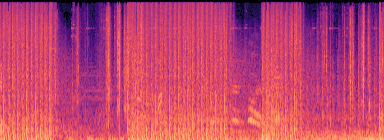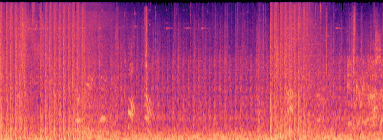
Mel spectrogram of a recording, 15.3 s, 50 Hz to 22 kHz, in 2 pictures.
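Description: Rapid automatic gunfire bursts in The Division 2, loud and sustained with brief gaps between volleys of machine-gun fire and scattered shots.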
